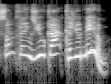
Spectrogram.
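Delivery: normal talking voice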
